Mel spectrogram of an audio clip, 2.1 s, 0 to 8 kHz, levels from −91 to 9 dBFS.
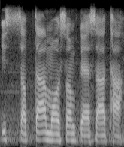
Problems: constant background noise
